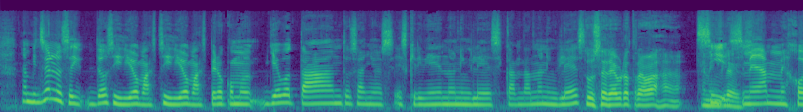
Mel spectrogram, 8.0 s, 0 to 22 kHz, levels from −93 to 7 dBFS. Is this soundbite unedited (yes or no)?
no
